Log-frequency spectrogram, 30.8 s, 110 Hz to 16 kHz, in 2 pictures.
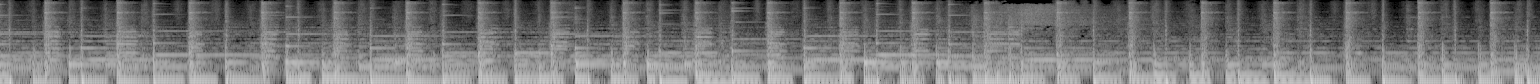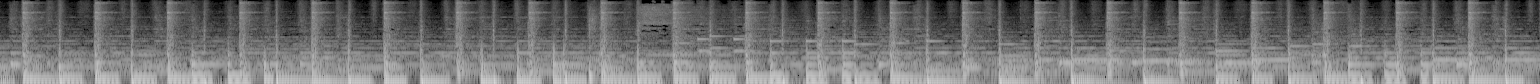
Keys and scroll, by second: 3.9 space, 5.2 space, 12.1 Right, 14.6 Right, 15.3 Up, 17.7 ctrl+t, 21.5 Return.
